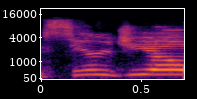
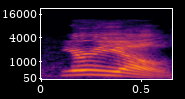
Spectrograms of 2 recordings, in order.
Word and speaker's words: Serio: Sergio or Circo or how? Serio.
